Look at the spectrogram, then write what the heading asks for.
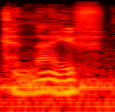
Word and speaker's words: knife: And like in English, you can sound out a certain word, just like knife, Nice. and you'd be like, well, why? There's the K silent.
